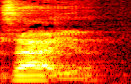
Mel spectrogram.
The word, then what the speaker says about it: Zaya: Zaya. Yes, I said that correctly. Dwayne Wade's son, Zaya, saying that he is a role model for women.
